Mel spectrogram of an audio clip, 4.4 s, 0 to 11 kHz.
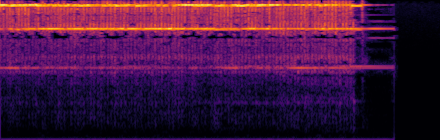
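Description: An alarm clock rings at 8 in the morning, continuously with a shrill, high-pitched metallic jangle, loud, for about three and a half seconds before cutting off abruptly. No one speaks.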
